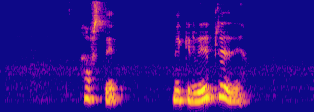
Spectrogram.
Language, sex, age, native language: Icelandic, female, 70-79, Icelandic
